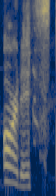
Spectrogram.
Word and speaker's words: Artis: He said artiste. Yeah, like artist. Nigga, his name is artist.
